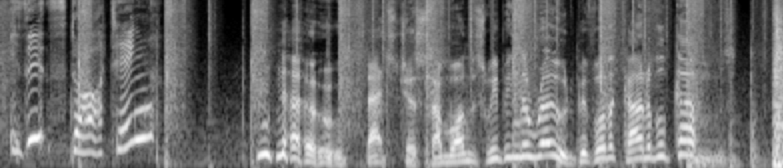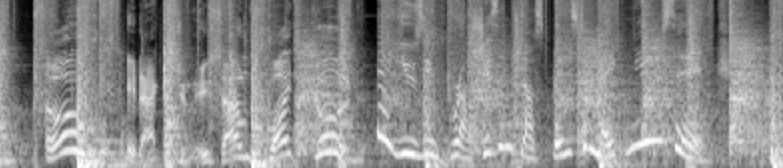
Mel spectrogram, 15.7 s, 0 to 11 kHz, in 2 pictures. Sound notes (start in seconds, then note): 10.5 rhythmic clanging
